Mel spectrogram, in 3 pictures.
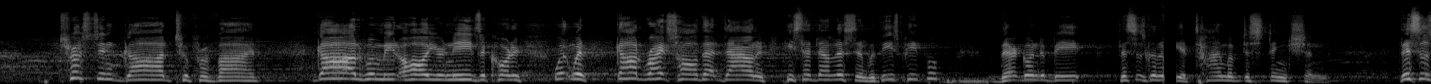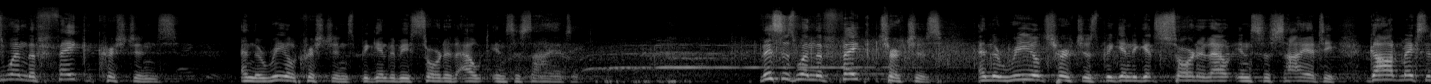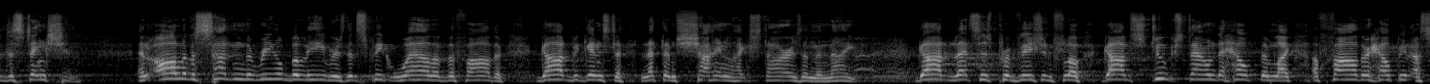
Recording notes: Preached at the Qodesh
